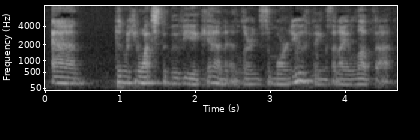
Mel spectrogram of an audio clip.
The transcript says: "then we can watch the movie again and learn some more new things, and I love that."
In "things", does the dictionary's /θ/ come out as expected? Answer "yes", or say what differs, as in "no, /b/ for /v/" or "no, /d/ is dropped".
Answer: yes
